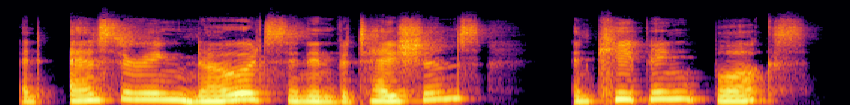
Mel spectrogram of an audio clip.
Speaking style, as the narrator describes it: said Margaret dreamily

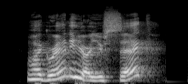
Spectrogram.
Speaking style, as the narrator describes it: cried anxiously

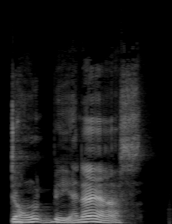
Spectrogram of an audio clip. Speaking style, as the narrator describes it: growled his father

